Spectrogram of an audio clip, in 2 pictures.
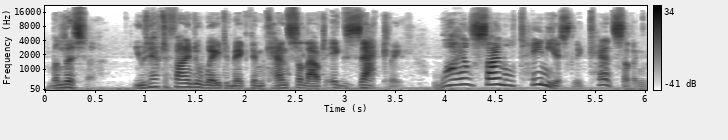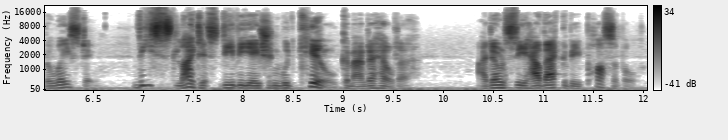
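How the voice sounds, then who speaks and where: A man's voice: mid-range voice, big pitch swings, moderate pace, a bit bright, slight background noise, poor audio. Earnest male engineer officer, played by a man. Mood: skeptical, concerned. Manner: careful, serious. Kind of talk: audio drama acting.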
